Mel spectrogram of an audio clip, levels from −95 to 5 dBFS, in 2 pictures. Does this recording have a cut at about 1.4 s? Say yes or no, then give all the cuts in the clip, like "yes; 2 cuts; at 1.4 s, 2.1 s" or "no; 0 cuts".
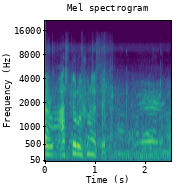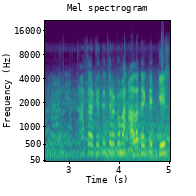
yes; 2 cuts; at 1.4 s, 3.2 s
